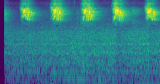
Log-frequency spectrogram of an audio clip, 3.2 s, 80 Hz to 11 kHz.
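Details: Three house sparrow chicks on a stand by their nest on a window grill give loud, high chirrups on seeing their father arrive to feed them, about every 0.65 seconds, five in a row, over faint hiss.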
